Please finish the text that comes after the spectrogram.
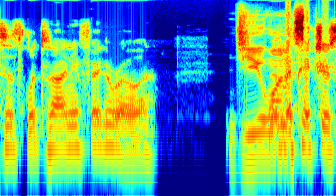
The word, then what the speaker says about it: Figueroa: It's Latanya, and my last name's Figueroa. It's really hard to pronounce. It took me a while too after I got married. So it's Figueroa.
